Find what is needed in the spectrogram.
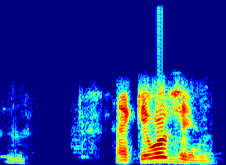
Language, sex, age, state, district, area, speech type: Bengali, male, 45-60, West Bengal, Dakshin Dinajpur, rural, conversation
